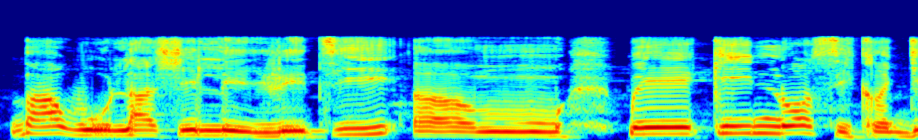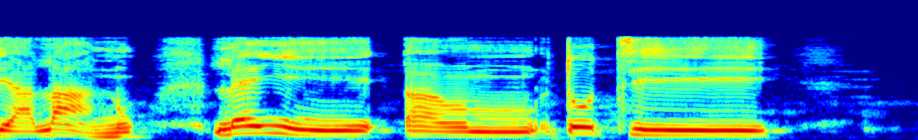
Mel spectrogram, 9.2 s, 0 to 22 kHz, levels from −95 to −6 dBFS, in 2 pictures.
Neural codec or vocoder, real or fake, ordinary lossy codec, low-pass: none; real; none; 7.2 kHz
